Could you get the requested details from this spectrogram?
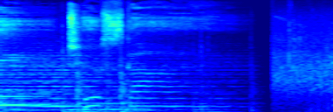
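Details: Soft melodic music with sustained tones and a short pause before faint noise resumes; no animal voice is heard.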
